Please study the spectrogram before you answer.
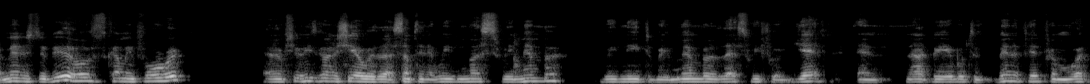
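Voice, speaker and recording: A man's voice: medium pitch, mellow. A man leading a church service, speaking in rhythmic, repeated phrases.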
